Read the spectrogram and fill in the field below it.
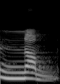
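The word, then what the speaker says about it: numb: विंट्री एयर फिर है नम इसे हम नम पढ़ेंगे बी साइलेंट सुनन या सोया हुआ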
